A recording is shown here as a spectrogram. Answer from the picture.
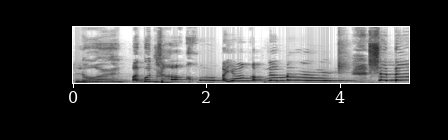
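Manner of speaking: high, crying plea for a hug; a weary believer begging the Lord for comfort; exhausted plea. Pretend. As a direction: weep to God that you are worn out. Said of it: "Shaddai provides strength when we have none left".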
